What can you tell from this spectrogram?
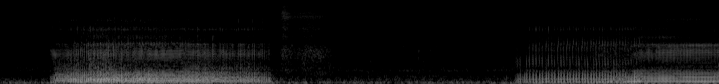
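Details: French bulldogs sleeping and snoring: long, loud, vibrating snores on two breaths, with a pause of quieter breathing between them.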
